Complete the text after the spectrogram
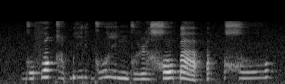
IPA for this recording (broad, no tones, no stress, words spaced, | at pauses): ɡofuqa̤ ɓi̤ɾi̤ɡ o̤ɦi ŋɡo̤ɭa̤ χoɓaʔ | χo̤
